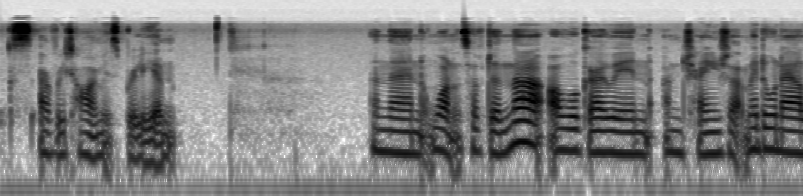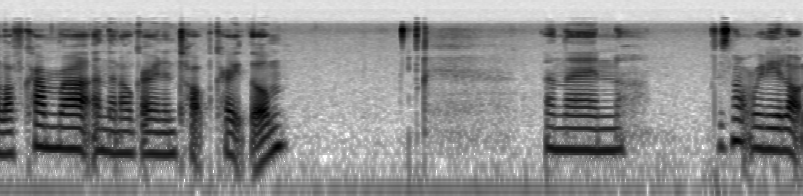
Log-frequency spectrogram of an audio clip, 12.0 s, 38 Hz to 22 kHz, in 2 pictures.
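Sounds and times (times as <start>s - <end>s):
small sharp clicks: 9.0s - 9.3s.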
